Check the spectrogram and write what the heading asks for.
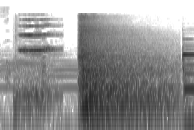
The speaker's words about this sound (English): All of them were placed in a big cell it was nearby Leila's old cell, and next to the red-haired woman. After the jailer closed the door,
